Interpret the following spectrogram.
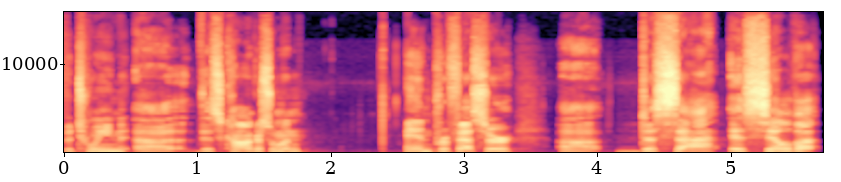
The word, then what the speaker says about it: da Silva: And it was between this congresswoman and Professor da Silva. How do I pronounce that name?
